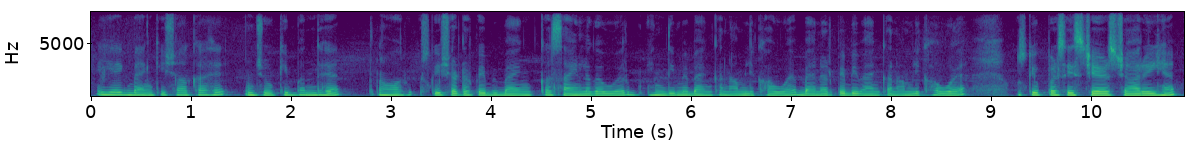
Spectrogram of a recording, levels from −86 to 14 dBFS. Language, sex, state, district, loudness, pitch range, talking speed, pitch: Hindi, female, Bihar, Supaul, -18 LUFS, 170-195 Hz, 250 wpm, 180 Hz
